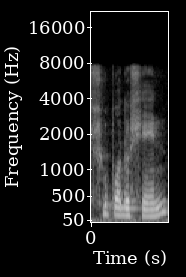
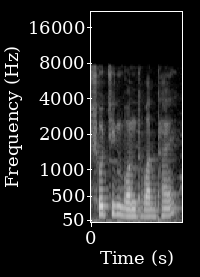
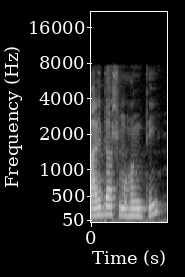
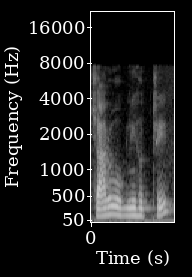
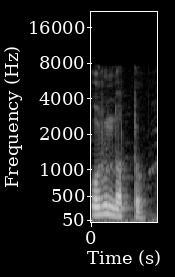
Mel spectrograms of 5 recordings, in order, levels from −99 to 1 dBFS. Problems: constant background noise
